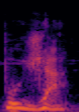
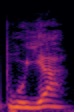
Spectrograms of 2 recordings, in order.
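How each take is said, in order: First: The middle consonant is a j-like hushing sound. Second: The middle consonant is a y-like glide. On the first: This is the general Catalan form. "en català general, fa txe" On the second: This is the Pallars and Ribagorça form. "el Pallars i la Ribagorça fa iot"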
